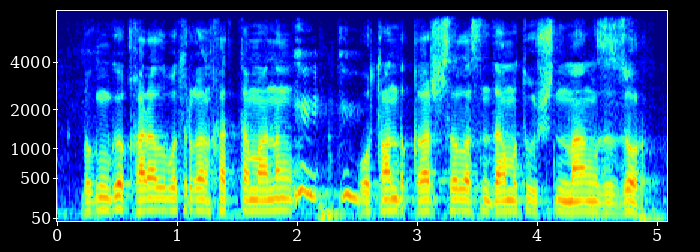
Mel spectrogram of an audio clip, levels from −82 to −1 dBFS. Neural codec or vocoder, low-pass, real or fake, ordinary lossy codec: none; 7.2 kHz; real; AAC, 48 kbps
